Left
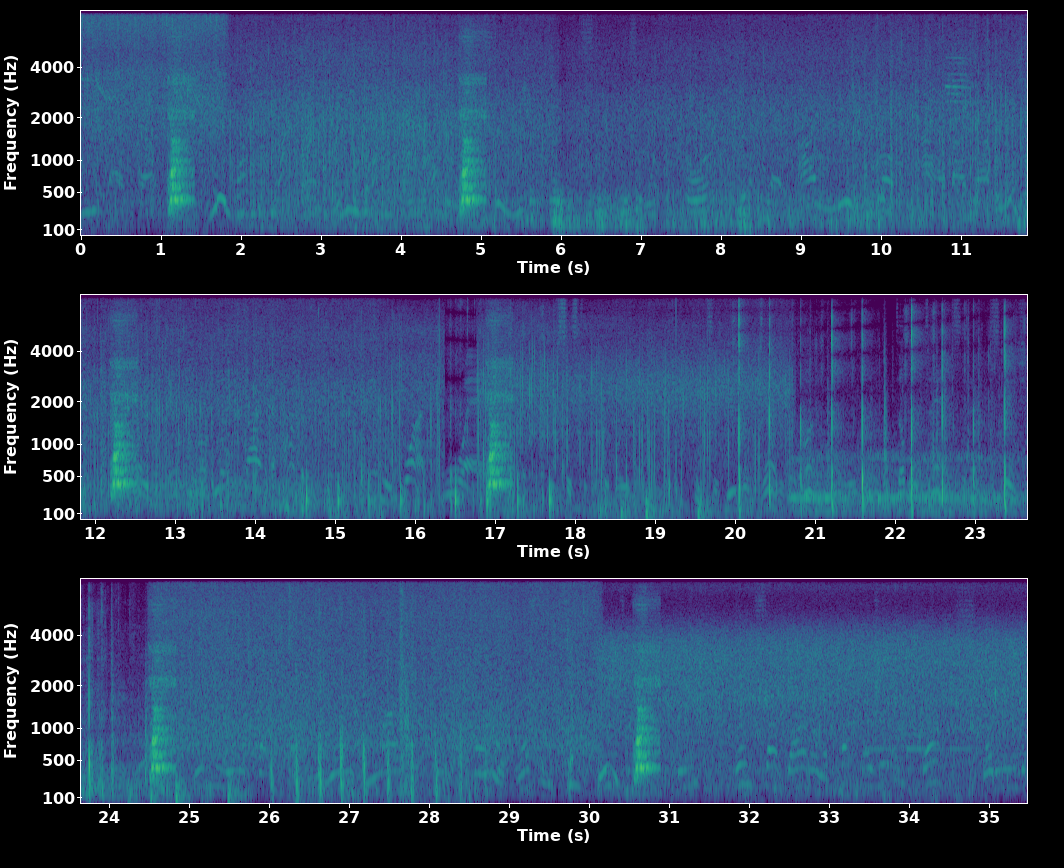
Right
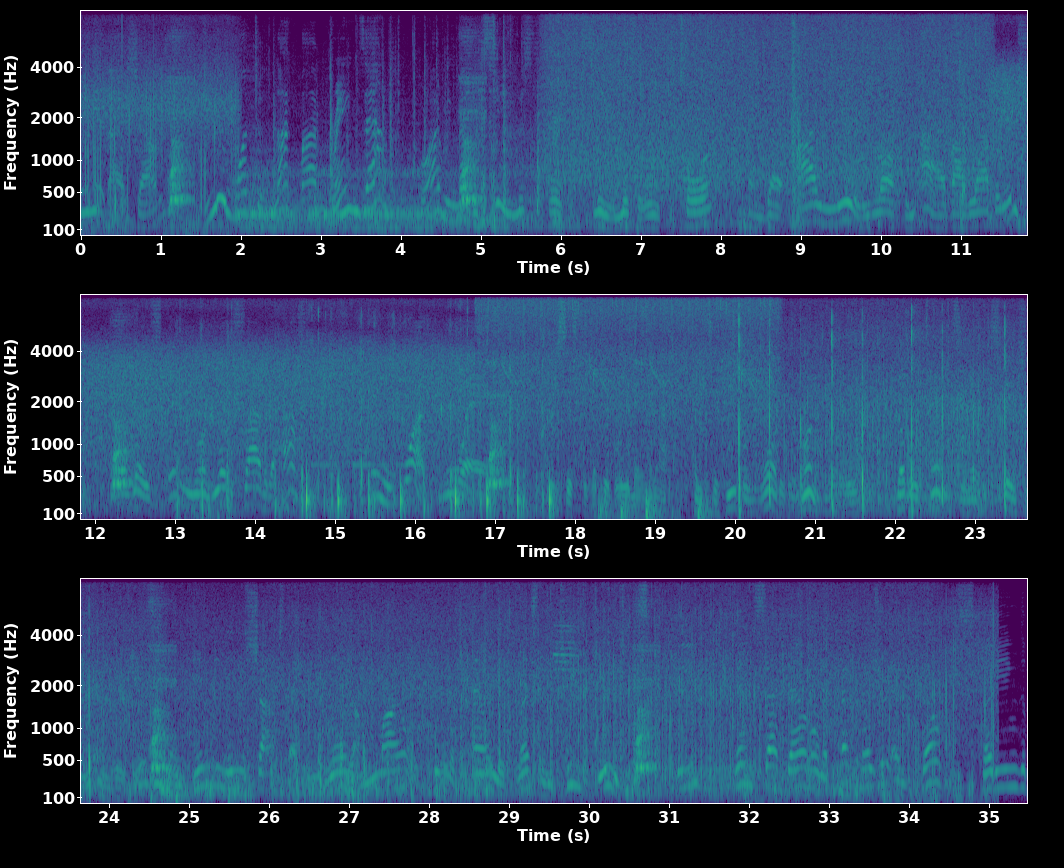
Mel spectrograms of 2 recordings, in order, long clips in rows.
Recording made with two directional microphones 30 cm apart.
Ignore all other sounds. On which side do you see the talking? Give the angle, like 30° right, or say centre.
50° right.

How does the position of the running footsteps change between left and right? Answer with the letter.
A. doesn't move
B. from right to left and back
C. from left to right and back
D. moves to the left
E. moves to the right
D.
